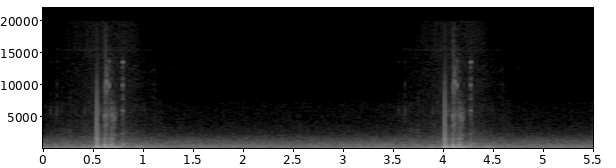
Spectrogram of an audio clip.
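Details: Steady outdoor wind rumble with two brief sharp knocks, one early and one near the end, and no animal voices.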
